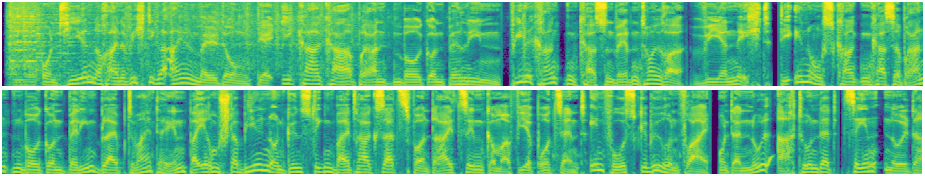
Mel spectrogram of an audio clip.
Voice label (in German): IKK Funkspot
